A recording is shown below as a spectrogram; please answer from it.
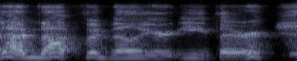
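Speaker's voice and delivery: usual speaking voice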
